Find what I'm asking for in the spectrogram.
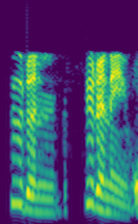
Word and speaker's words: pseudonym: It's called a pseudonym. Oh, the P is silent, I think, yeah.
